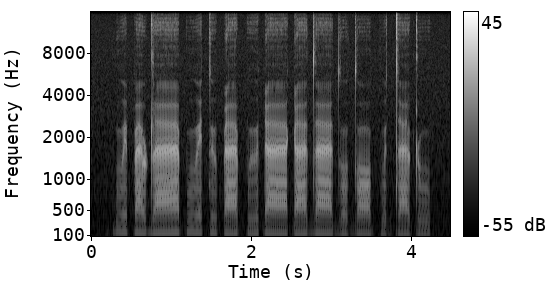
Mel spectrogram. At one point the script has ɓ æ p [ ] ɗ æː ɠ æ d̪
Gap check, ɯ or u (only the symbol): ɯ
